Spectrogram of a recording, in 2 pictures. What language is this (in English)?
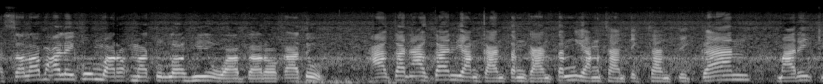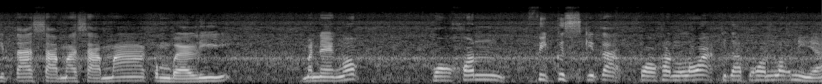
Indonesian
